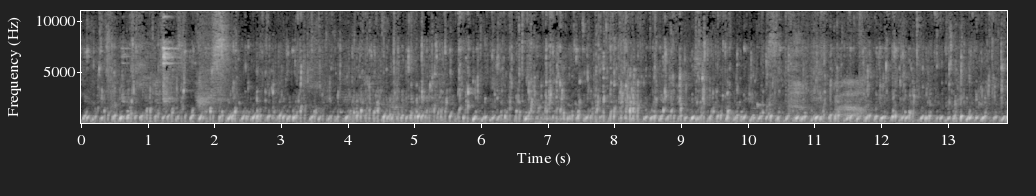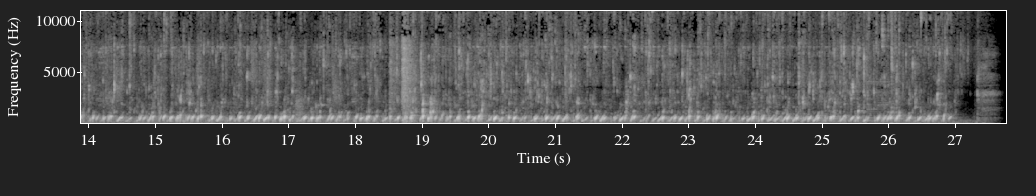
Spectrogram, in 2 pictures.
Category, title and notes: Sound effects > Natural elements and explosions
Large cauldron water with small bubbles.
